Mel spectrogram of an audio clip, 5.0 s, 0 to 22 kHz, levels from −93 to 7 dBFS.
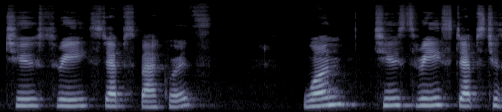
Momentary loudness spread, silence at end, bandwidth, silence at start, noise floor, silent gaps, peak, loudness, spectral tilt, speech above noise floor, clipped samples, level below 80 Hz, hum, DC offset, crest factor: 9 LU; 0 s; 19 kHz; 0.05 s; -79 dBFS; none; -18 dBFS; -36 LUFS; -2.5 dB/octave; 43 dB; under 0.1%; under -90 dBFS; none; under 0.1%; 20 dB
